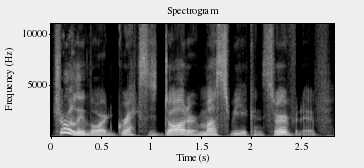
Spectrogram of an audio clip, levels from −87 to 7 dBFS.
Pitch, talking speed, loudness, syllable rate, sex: 165 Hz, 170 wpm, -17 LUFS, 5.5 syllables/s, female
